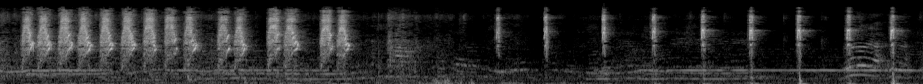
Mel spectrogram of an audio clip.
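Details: Lure recording of a long-tailed shrike meant to prompt a quiet bird to sing: a fast run of rasping notes, then sparse sharp clicks and a few short whistled notes.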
